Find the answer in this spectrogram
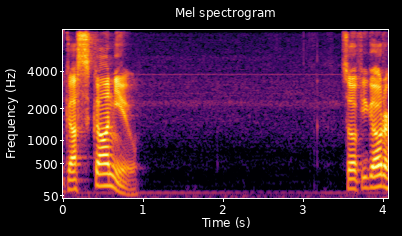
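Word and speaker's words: Gascogne: the list number six I believe this is pronounced gasconu because there's a French city that has the same name and I'm pretty sure it's the same but gasconu so if you go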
